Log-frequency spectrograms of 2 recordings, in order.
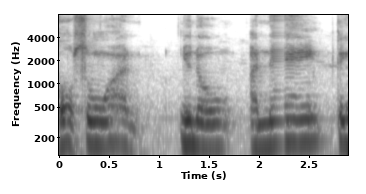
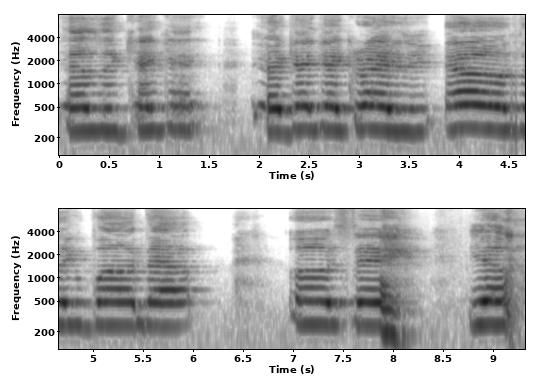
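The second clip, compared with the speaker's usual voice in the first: higher, slow, loud giddy talk; laughing excitement; 7 semitones higher, 4 dB louder, slower than usual. Real, not acted. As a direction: draw it out cracking up.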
